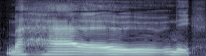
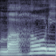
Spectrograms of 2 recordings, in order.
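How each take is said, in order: First: The name is said in a rural Nova Scotian accent. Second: The name is said in a plain, standard accent. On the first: "But in a rural Nova Scotian accent, it comes out as Mahoney" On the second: "So Mahoney is there"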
